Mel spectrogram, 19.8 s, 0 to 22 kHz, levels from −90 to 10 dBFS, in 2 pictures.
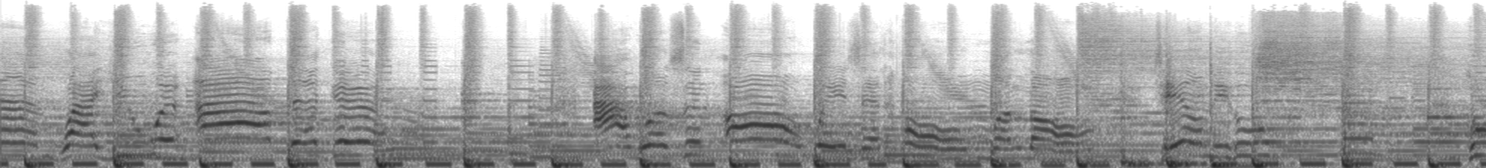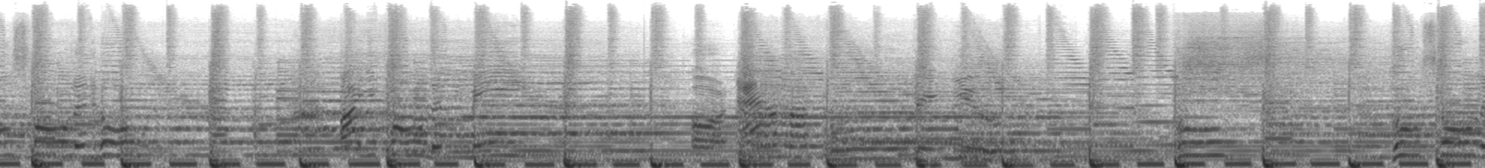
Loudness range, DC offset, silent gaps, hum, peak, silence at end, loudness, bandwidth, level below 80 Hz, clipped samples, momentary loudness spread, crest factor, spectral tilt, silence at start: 1 LU; under 0.1%; none; none; 0 dBFS; 0 s; -16 LUFS; 19 kHz; -22 dBFS; under 0.1%; 5 LU; 16 dB; -6.5 dB/octave; 0 s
